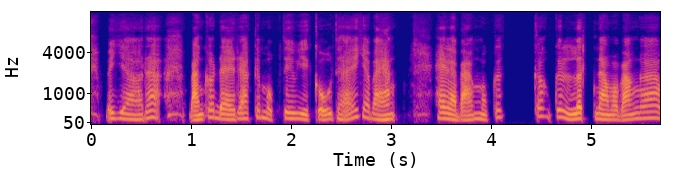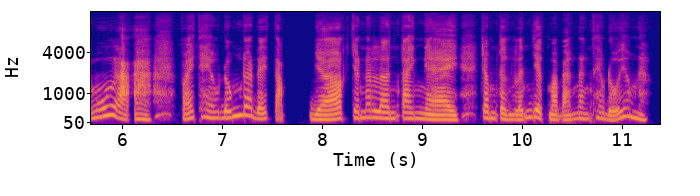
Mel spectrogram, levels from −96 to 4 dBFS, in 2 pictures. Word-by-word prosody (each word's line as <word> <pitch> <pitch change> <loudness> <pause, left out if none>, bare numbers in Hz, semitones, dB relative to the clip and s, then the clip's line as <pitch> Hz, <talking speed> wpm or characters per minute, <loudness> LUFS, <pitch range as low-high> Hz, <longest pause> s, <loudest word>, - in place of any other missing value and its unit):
bây - - -1
giờ 165 -4 -1
đó, 225 +2 +1 0.3
bạn 145 +2 +5
có 225 - -1
đề 170 -7 +2
ra, 185 +3 +1
cái, 225 - -5
mục 170 -8 -3
tiêu 190 -2 0
gì 165 -3 0
cụ 155 +3 +1
thể 220 - -1
cho 235 -4 -3
bạn, 165 -3 +2 0.4
hay 190 -2 +3
là 160 -3 +4
bạn 150 +4 +1
một 160 - -1
cái 230 - -6 0.3
có 260 - -4
một 255 - -13
cái 230 - +1
lịch 180 +1 +5
nào 160 -2 +4
mà 155 - +1
bạn, 155 +5 +2
a, 200 +1 +1
muốn 250 +8 +1
là, 290 - +5
à, 170 -3 -1 0.3
phải 175 - -1
theo 215 -2 -4
đúng 215 +7 +2
đó 290 -2 +1
để 175 -8 0
tập - - -4 0.2
dượt 160 0 +4
cho 205 - -4
nó 215 +2 -3
lên 195 -3 +1
tay 195 -1 -1
nghề 155 -4 +2 0.2
trong 200 -2 -2
từng 165 -3 -1
lĩnh 150 +9 -1
vực 230 - +2
mà 155 - +1
bạn 150 +2 -3
đang 185 -1 -5
theo 200 -1 -7
đuổi 145 +5 0
hông 245 -4 -2
nè? 170 - -1
185 Hz, 285 wpm, -23 LUFS, 160-210 Hz, 0.4 s, bạn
